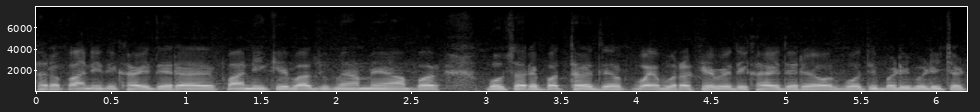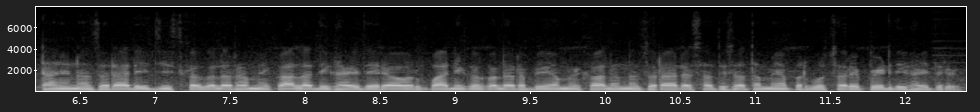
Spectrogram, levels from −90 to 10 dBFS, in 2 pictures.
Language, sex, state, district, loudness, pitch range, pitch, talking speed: Hindi, male, Jharkhand, Jamtara, -18 LUFS, 140-145 Hz, 145 Hz, 305 wpm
